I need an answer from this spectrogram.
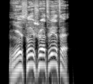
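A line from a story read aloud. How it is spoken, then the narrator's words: Barking shout. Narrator (Russian): рявкнул центурион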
